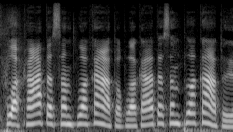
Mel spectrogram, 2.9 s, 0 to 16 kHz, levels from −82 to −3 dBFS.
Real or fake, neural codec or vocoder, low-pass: fake; autoencoder, 48 kHz, 32 numbers a frame, DAC-VAE, trained on Japanese speech; 14.4 kHz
